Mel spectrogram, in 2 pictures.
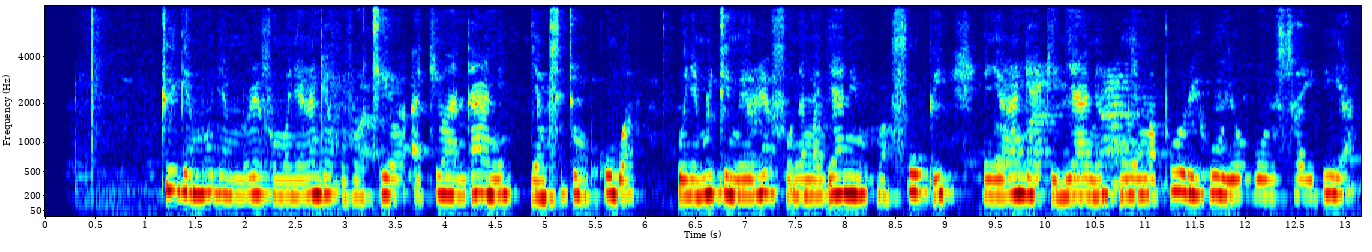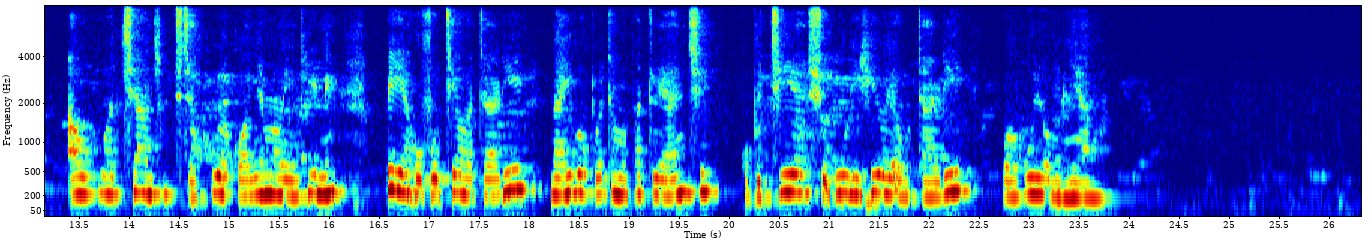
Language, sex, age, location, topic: Swahili, female, 18-24, Dar es Salaam, agriculture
